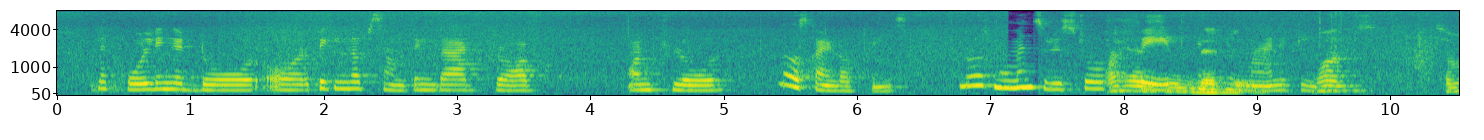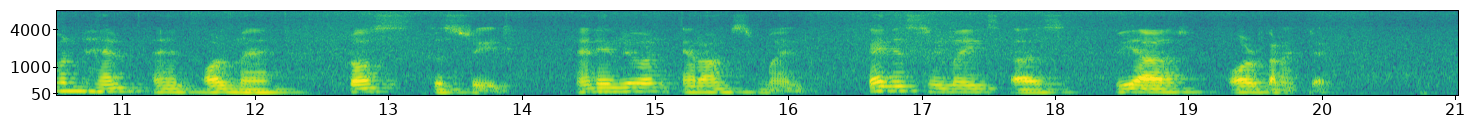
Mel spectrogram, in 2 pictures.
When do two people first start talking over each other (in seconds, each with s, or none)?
7.9 s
